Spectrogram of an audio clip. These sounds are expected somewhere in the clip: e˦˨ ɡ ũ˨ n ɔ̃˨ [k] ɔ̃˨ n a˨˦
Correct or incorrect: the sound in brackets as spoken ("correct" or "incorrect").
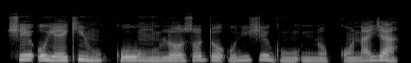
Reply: correct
